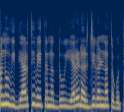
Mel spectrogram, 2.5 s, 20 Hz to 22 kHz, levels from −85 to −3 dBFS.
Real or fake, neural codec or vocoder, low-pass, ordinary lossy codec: fake; autoencoder, 48 kHz, 128 numbers a frame, DAC-VAE, trained on Japanese speech; 14.4 kHz; none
